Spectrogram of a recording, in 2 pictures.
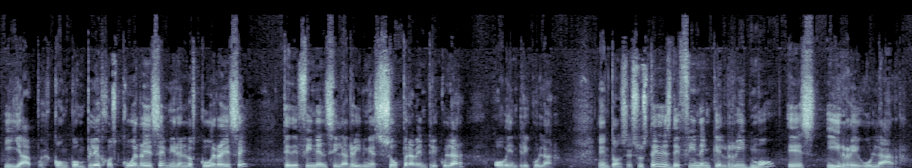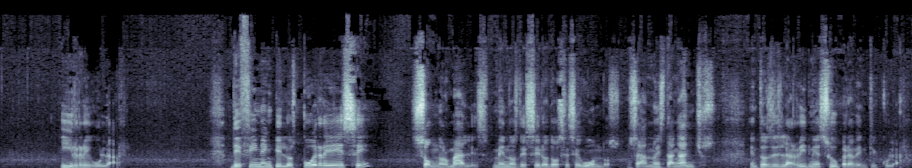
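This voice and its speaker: Fast-talking man lecturing on medicine. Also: a little high, expressive, mellow. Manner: fast, explanatory, asks rhetorical questions and checks in with students.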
